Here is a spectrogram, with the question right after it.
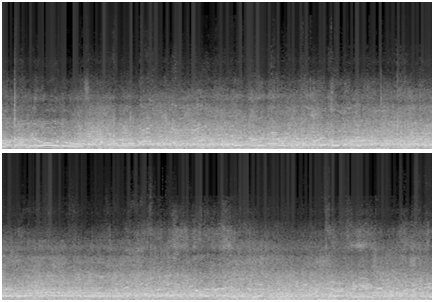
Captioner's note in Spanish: ovación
